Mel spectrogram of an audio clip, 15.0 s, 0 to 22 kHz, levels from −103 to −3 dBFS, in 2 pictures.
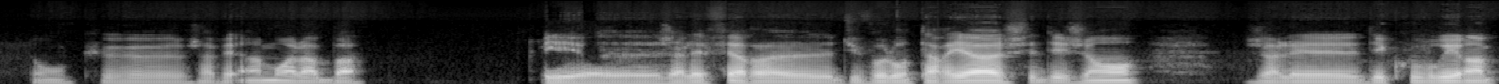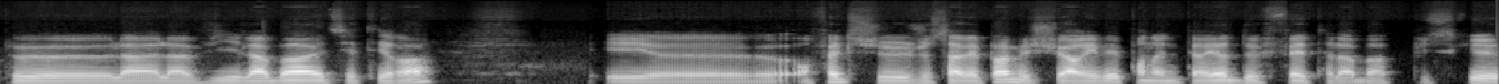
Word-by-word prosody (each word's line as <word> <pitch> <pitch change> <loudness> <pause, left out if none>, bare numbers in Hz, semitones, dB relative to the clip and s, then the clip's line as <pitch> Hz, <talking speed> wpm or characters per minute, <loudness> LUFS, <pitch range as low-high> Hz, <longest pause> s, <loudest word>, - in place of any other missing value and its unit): Donc, 80 +1 -14 0.2
heu, 75 -1 -11
j'avais - - -10
1 95 - -6
mois 95 -1 -2
là-bas 75 -2 -2 0.9
et 75 -2 -2
heu, 75 0 -4
j'allais 80 +2 -2
faire 75 -3 0
du 75 +4 -10
volontariat 85 +3 +3
chez 85 -2 -11
des 80 0 -5
gens. 95 +2 0 0.5
J'allais 80 -3 -3
découvrir 85 +2 -1
un 85 - +2
peu 85 -4 0
la 80 -1 +2
la 80 0 0
vie 90 +1 -6
là-bas, 100 +4 +8
et - - -10
cetera. 100 - 0 0.9
Et 80 0 -3
heu, 70 -2 -4
en - - -4
fait 125 0 0
je 85 -5 -3
je 85 +2 -7
savais 90 +1 +3
pas, 120 +7 +6
mais 120 -3 0
je 100 - -15
suis - - 0
arrivé 90 +5 +4
pendant 100 -4 -3
une 90 -1 -6
période 100 +3 +2
de 100 -2 -2
fête 95 0 -3
là-bas. 80 +2 -3
Puisque, - - -24
85 Hz, 175 wpm, -23 LUFS, 75-90 Hz, 0.9 s, là-bas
